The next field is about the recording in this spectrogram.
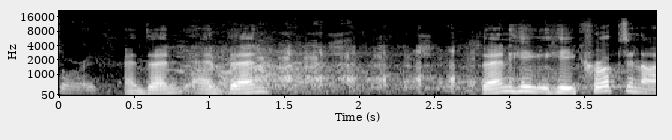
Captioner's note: laughing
